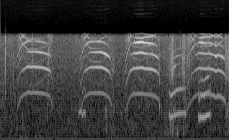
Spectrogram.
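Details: Little kittens meowing, several clear high, arched meows, each rising then falling and about half a second long, with a few shorter, lower squeaky mews near the end and light background hiss.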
